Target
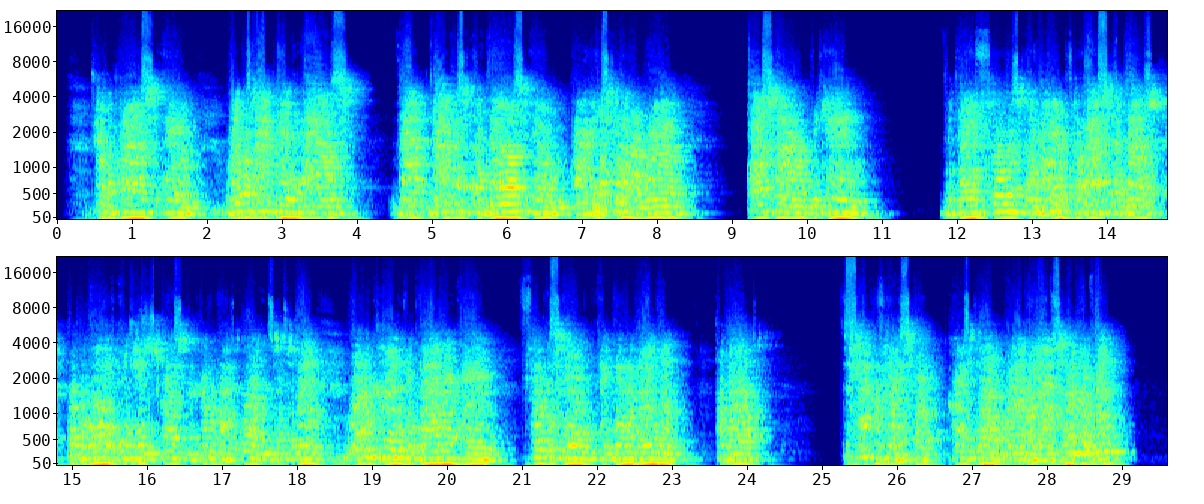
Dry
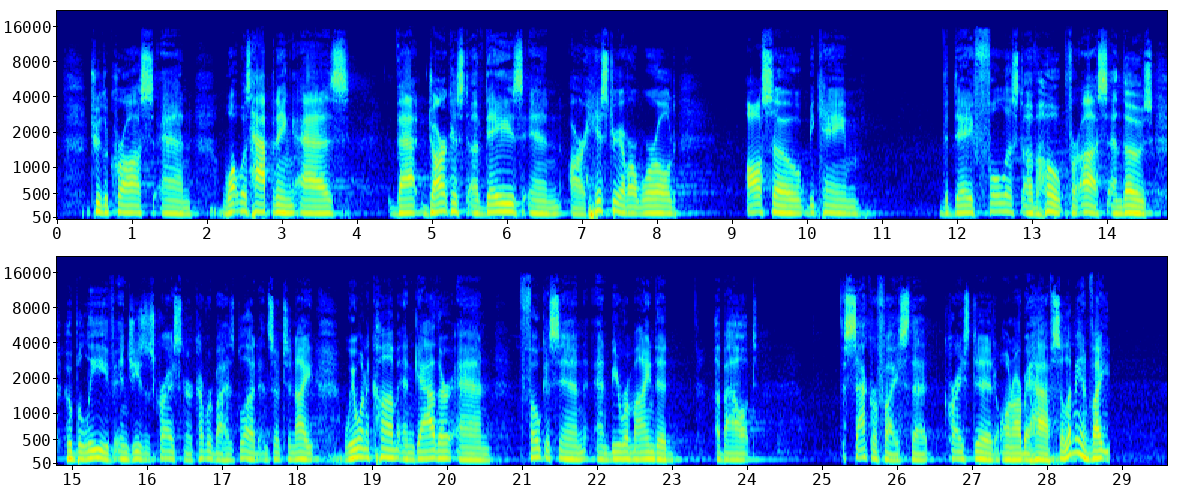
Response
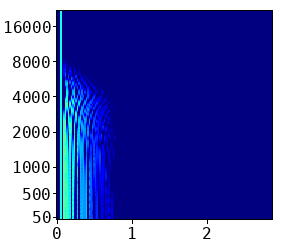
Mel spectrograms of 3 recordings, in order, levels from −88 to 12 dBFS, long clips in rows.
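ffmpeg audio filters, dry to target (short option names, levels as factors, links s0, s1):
-filter_complex "[0:a]agate=range=0.0224:threshold=0.00251:ratio=3:detection=peak,aeval=exprs='0.0355*(abs(mod(val(0)/0.0355+3,4)-2)-1)':c=same,aeval=exprs='0.0376*(cos(1*acos(clip(val(0)/0.0376,-1,1)))-cos(1*PI/2))+0.00237*(cos(3*acos(clip(val(0)/0.0376,-1,1)))-cos(3*PI/2))+0.00335*(cos(5*acos(clip(val(0)/0.0376,-1,1)))-cos(5*PI/2))+0.00133*(cos(6*acos(clip(val(0)/0.0376,-1,1)))-cos(6*PI/2))+0.00335*(cos(7*acos(clip(val(0)/0.0376,-1,1)))-cos(7*PI/2))':c=same[s0];[1:a]atrim=start_sample=2205,afade=t=out:st=0.45:d=0.01,atrim=end_sample=20286,asetrate=48510,aresample=44100[s1];[s0][s1]afir=irnorm=-1:irlink=0"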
